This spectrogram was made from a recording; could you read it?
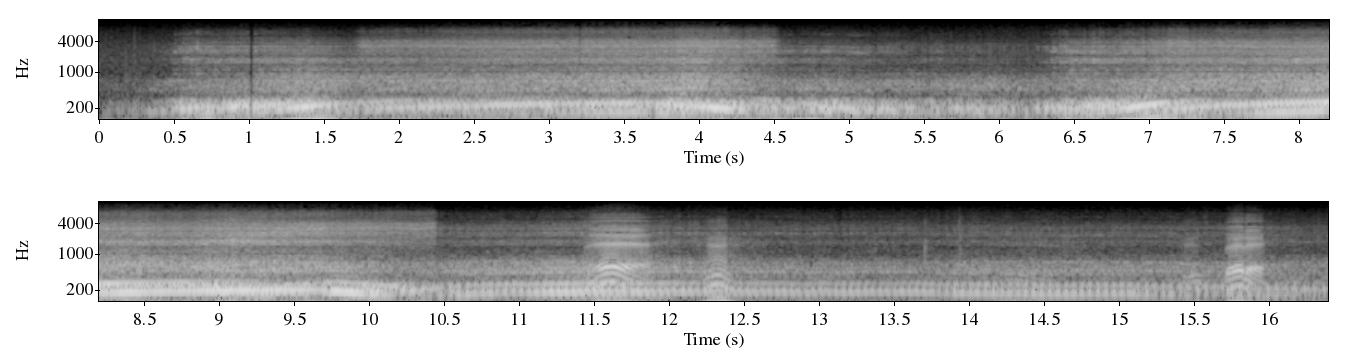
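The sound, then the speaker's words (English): A car engine rumbles and revs steadily while driving through deep water on a flooded road at a corner near the turn for a bridge, with two long bursts of rushing, hissing spray as the tires plow through. “Oh, take it easy now. This whole corner's a lake.”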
